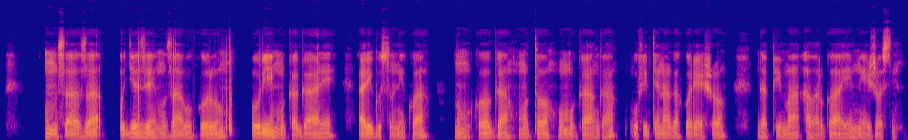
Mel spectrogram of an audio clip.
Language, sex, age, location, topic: Kinyarwanda, female, 25-35, Kigali, health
